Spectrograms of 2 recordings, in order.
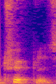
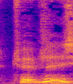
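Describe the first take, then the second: First: Said in the usual way. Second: Higher-pitched exclamation; exclaiming. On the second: A narrator's reading. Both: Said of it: "she said, she exclaiming".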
